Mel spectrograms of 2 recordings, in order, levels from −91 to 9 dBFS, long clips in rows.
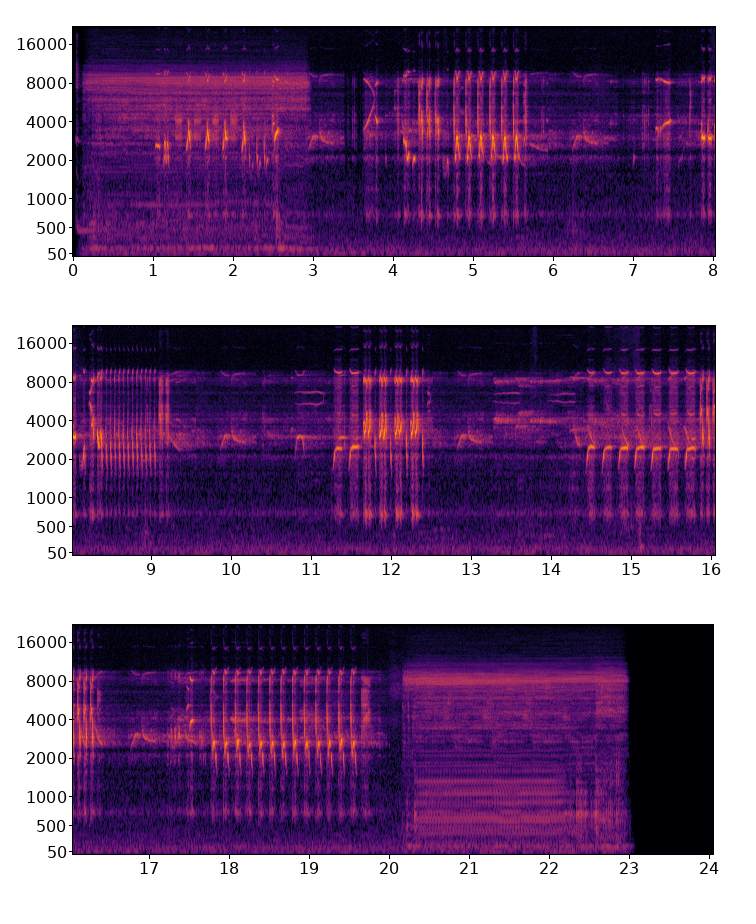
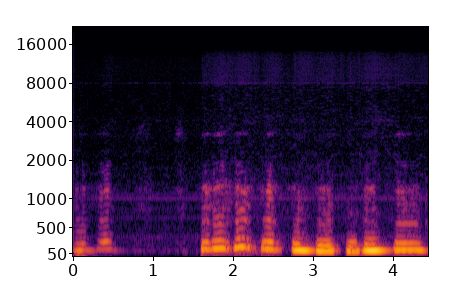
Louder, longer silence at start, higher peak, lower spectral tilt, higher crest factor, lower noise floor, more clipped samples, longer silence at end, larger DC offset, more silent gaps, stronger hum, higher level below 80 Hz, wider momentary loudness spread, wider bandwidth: second, -19 LUFS vs -16 LUFS; about the same, 0.05 s vs 0 s; about the same, -2 dBFS vs -2 dBFS; second, 3 dB/octave vs -11.5 dB/octave; first, 22 dB vs 14 dB; second, -49 dBFS vs -60 dBFS; neither; first, 1.05 s vs 0 s; neither; neither; neither; second, -64 dBFS vs -38 dBFS; about the same, 21 LU vs 20 LU; first, over 20 kHz vs 1.4 kHz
